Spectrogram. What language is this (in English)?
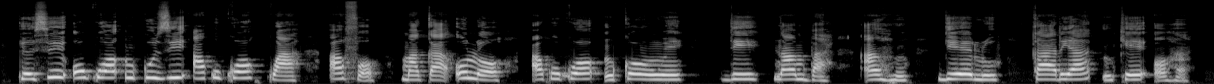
Igbo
